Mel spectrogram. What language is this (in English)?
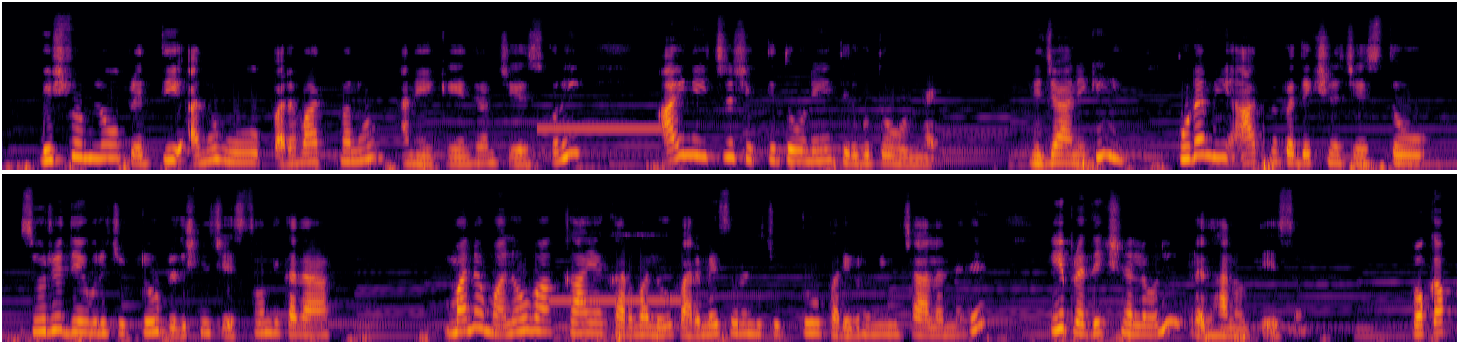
Telugu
